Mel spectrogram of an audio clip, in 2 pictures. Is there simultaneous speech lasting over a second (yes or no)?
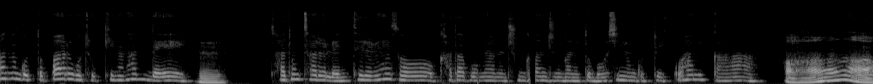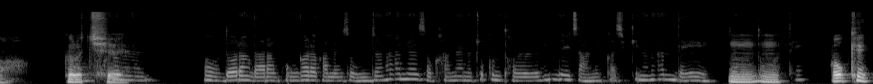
no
